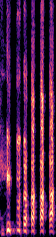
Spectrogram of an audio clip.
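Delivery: sudden high laugh. Real, not acted. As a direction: laugh at yourself. Laughs at own loss.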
